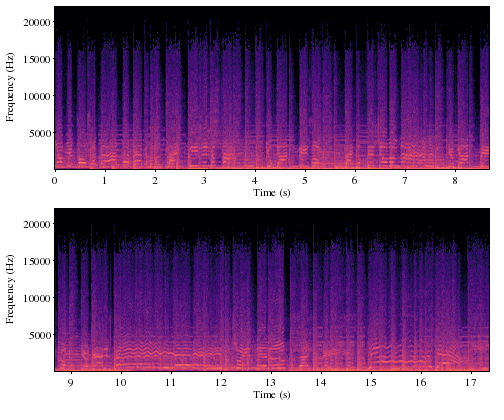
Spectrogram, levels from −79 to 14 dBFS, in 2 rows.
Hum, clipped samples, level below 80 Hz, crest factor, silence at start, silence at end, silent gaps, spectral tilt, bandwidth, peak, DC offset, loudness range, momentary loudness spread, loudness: none; under 0.1%; -30 dBFS; 14 dB; 0 s; 0 s; none; -5 dB/octave; 18.5 kHz; -4 dBFS; under 0.1%; 1 LU; 2 LU; -18 LUFS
